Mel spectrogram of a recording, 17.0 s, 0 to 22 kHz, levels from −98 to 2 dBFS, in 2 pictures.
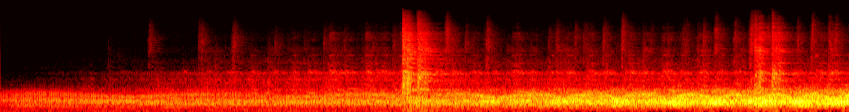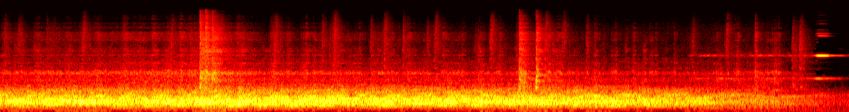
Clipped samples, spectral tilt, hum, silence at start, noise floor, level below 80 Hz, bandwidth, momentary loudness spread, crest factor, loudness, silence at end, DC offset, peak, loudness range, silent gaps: under 0.1%; -7 dB/octave; none; 0.25 s; -45 dBFS; -58 dBFS; 11 kHz; 23 LU; 16 dB; -21 LUFS; 0.15 s; under 0.1%; -6 dBFS; 17 LU; none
